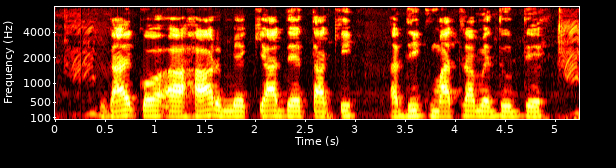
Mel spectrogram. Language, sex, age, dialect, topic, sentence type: Magahi, male, 31-35, Southern, agriculture, question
